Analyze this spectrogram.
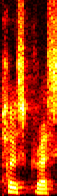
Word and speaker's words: Postgres: Um, it's pronounced Postgress SQL which I find, but you're allowed to call it Postgress um because of history and it derives from going back to the 80s.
